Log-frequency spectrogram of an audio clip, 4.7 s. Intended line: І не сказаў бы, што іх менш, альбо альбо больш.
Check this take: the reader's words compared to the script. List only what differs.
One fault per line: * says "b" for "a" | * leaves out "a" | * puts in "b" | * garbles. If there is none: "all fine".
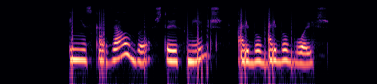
all fine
